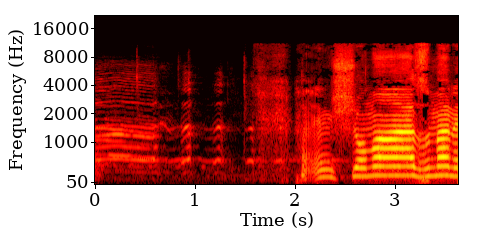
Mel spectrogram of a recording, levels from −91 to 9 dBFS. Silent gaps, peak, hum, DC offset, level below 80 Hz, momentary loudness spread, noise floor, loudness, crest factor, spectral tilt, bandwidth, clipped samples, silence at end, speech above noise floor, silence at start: none; -6 dBFS; none; under 0.1%; -64 dBFS; 26 LU; -53 dBFS; -20 LUFS; 18 dB; -3 dB/octave; 11.5 kHz; under 0.1%; 0 s; 32 dB; 0 s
